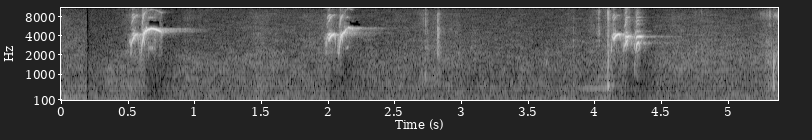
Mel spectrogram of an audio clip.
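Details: Young male Spanish Timbrado canary of the classic style, still finding his full song, gives three short separated bursts of bright upslurred notes with pauses between and a few faint clicks.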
